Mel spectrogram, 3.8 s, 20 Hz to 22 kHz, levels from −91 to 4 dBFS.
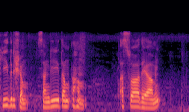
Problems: background sounds at intervals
